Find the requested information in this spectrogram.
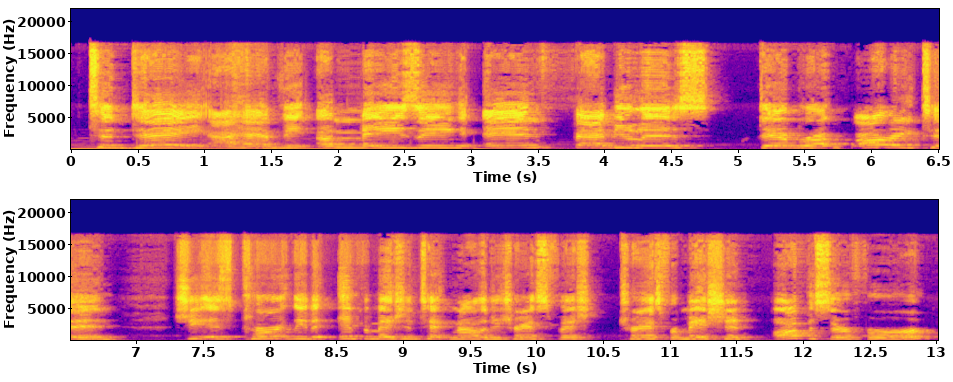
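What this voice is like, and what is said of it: Southern American accent. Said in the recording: “my Southern accent is coming up ... My Southern has arisen”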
